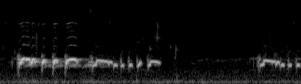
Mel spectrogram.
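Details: Local zebra dove with a strong voice, sung as a lure: a quick bubbling run of coo notes trailing into softer trilled ones, then another phrase starting, faint hum behind.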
